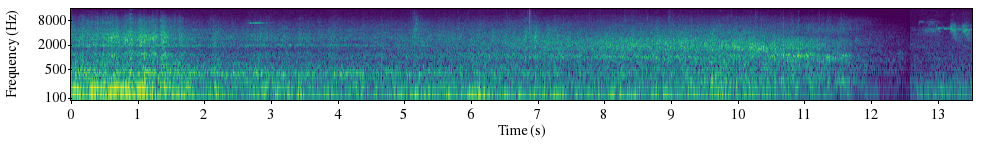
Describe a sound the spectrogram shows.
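A tram rumbles along its rails, moving away and slowly fading.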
